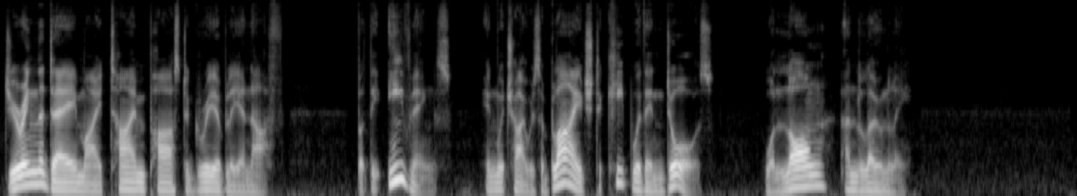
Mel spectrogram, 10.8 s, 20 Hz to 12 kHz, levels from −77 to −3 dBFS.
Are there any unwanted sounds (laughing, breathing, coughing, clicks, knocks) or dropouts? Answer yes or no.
no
